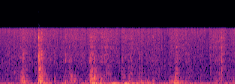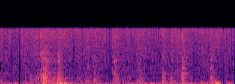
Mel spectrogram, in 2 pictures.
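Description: Large cardboard toy box being handled and laid down on a carpeted floor, with irregular knocks, taps and scrapes as its end flap is worked open.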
